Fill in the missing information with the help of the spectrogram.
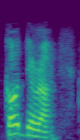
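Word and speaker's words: Côtes du Rhône: I have to point out on the Côte du Rhône, this is spelled C-O-T-E-S-D-U-R-H-O-N-E, and then the lodge or village, and then the Côte du Rhône itself. Côte du Rhône, I'm sure everyone has been to the wine stores and looked on the shelf and found the Côte du Rhône wines.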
